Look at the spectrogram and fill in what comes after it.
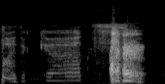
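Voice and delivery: muttered quietly under breath. Voicing a character reacting to fled workers, under his breath. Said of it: "under his breath is like".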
